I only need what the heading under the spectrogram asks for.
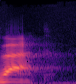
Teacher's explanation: The difference is that for the dhaal, you're using your vocal cords on that sound. It's like the difference between S and Z.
